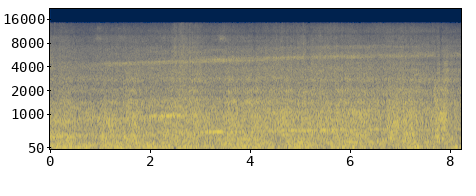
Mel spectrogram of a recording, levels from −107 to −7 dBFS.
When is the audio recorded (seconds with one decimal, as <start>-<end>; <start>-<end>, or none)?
0.0-8.2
